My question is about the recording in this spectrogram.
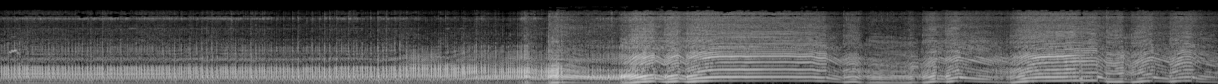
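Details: Small Homelite two-stroke chainsaw on a stock chain (owner says a better chain would cut faster) in maple: a steady high scream that sags and recovers as the chain bites and clears. Crisp, normal running under cutting load.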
